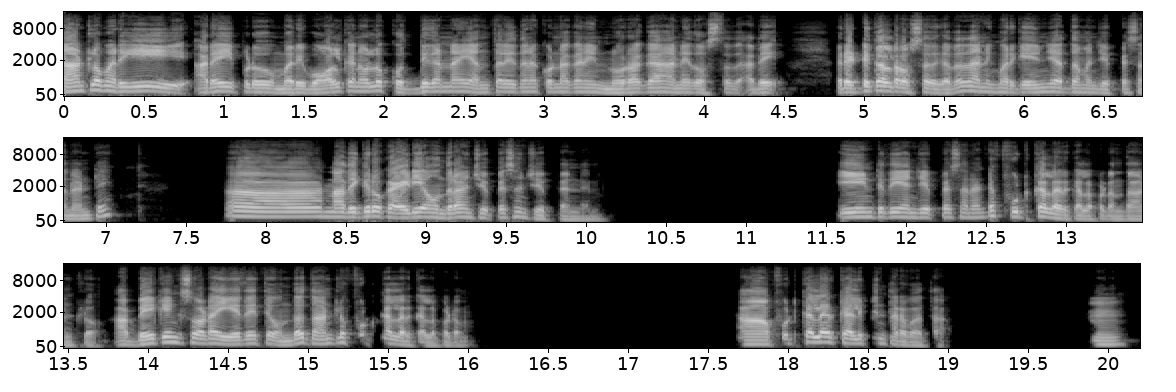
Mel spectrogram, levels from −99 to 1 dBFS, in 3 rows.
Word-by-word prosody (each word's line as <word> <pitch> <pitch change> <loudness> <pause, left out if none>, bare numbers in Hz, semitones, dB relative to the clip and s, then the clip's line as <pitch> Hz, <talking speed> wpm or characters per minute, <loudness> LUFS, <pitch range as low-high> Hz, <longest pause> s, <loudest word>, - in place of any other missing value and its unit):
దాంట్లో 170 +5 +6
మరీ 150 -2 +2 0.4
అరే 140 +4 +4
ఇప్పుడు 130 - -2 0.2
మరి 110 - +3
వోల్కనో‌లో 155 +7 +1
కొద్దిగన్నా 150 +7 0
ఎంత 125 +3 -9
లేదనుకున్నా 140 -1 -2
గానీ 135 -1 0
నురగా 125 +4 +1
అనేది 120 -1 -2
వస్తది. - - -5
అదే 120 +1 0 0.5
రెడ్ 125 - +5
కలర్ 160 -5 +6
వస్తది 110 - -1
గదా! 105 - -1
దానికి 140 -4 -1
మరిక 125 -1 -2
ఏం 135 - -6
చేద్దాం 130 -2 -1
అని 115 - -6
చెప్పేసి 110 +1 -7
అని 105 - -3
అంటే. 145 +12 -8 0.8
ఆహ్, 175 -1 +4
నా - - +5
దగ్గర 180 +2 +1
ఒక 160 - +4
ఐడియా 160 +2 +4
ఉందిరా 145 +2 +2
అని 150 - -7
చెప్పేసి 150 +3 -6
చెప్పాను 90 -4 -9
నేను. 80 -2 -20 1.6
ఏంటిది 165 0 +1
అని 155 -1 -4
చెప్పేసి 155 0 -6
అనంటే 155 +6 -5
ఫుడ్ 175 - -5
కలర్ - - +2
కలపడం 95 0 -6
దాంట్లో. 90 0 -7 0.2
ఆ - - +3
బేకింగ్ 185 +2 +2
సోడా 155 0 +3
ఏదైతే 145 +2 -2
ఉందో 110 - 0
దాంట్లో - - -2
ఫుడ్ - - -13
కలర్ - - -1
కలపడం. - - -8 1.8
ఆ - - +6 0.2
ఫుడ్ 155 - -9
కలర్ 190 -1 +4
కలిపిన 150 +1 -1
తర్వాత. 95 -4 -7 1.0
హ్మ్. 120 0 -6
150 Hz, 175 wpm, -24 LUFS, 120-165 Hz, 1.8 s, దాంట్లో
